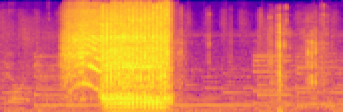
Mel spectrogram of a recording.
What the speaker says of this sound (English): Really nice how easily these screws go in.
